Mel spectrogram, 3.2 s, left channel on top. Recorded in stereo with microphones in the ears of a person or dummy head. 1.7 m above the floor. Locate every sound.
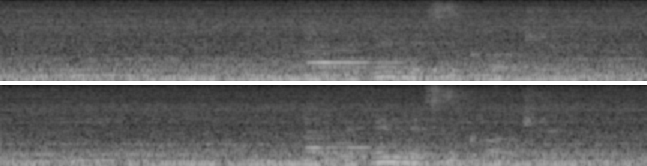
0.0 s running water: 20° right (ahead or behind), 3 m
1.7 s a man speaking: 30° right (ahead or behind), 0.6 m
